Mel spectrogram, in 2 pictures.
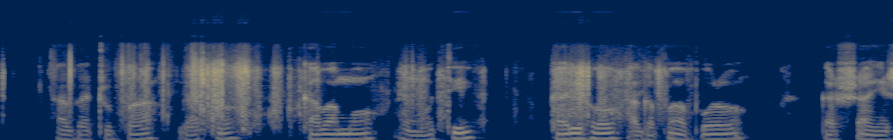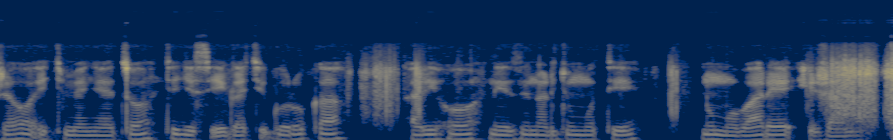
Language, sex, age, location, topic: Kinyarwanda, female, 25-35, Kigali, health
